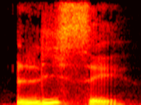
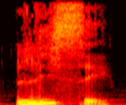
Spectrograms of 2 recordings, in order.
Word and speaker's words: lisser: Lisser. Same thing here. Double S, S. Lisser.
